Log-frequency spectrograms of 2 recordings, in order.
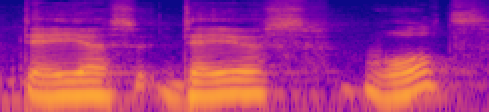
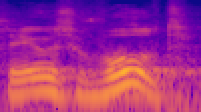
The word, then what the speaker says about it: Deus vult: So you speaking don't of Latin, Deus Vult. Deus vult. Deus- Don't pronounce it. All the moderns want to do it the German way, but you got to do it like a good Italian.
